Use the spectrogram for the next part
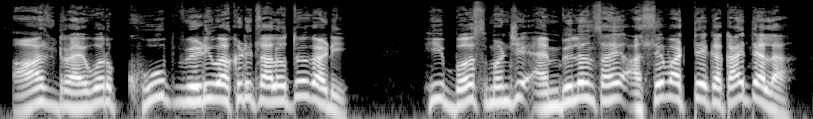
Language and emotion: Marathi, angry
